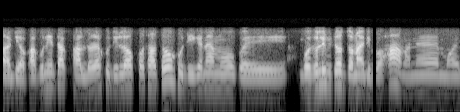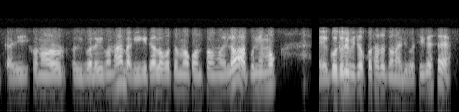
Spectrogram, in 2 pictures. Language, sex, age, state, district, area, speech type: Assamese, male, 18-30, Assam, Morigaon, rural, conversation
